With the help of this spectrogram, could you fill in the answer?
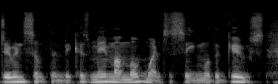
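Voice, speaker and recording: Against a quiet background, a man with an East Midlands accent speaks at a medium pitch. His voice is somewhat breathy. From English Midlands, Leicester. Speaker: pantomime dame and comedian. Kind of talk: podcast interview.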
